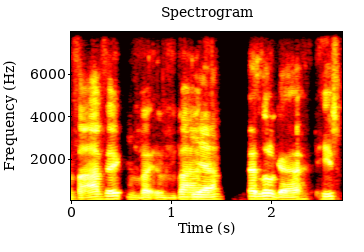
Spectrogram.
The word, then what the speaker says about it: Vivek: Vivek?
